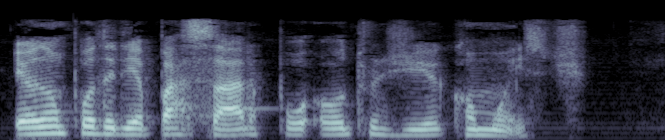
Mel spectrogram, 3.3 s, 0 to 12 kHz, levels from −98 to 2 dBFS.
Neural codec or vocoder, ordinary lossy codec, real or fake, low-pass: none; AAC, 32 kbps; real; 7.2 kHz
